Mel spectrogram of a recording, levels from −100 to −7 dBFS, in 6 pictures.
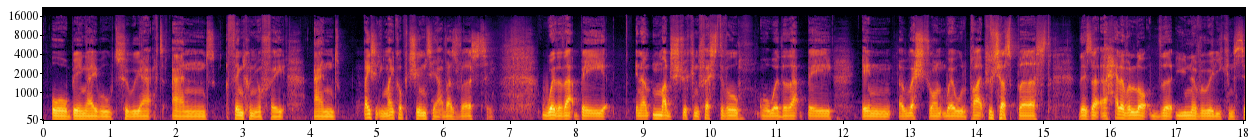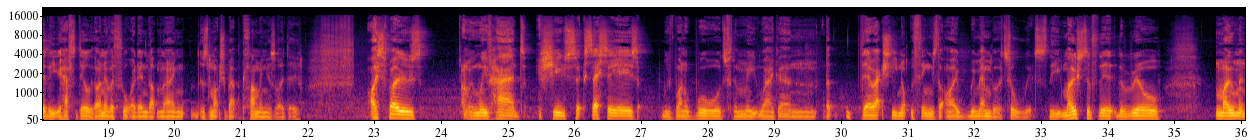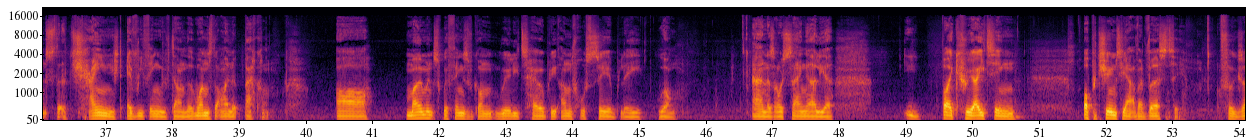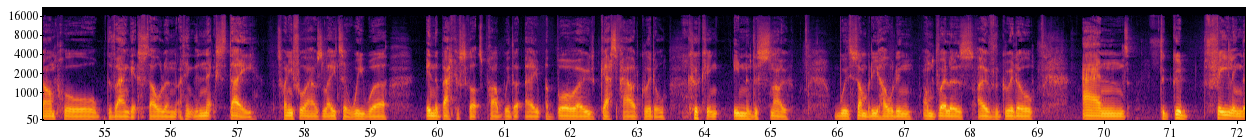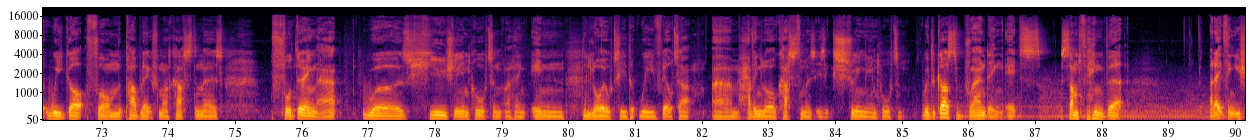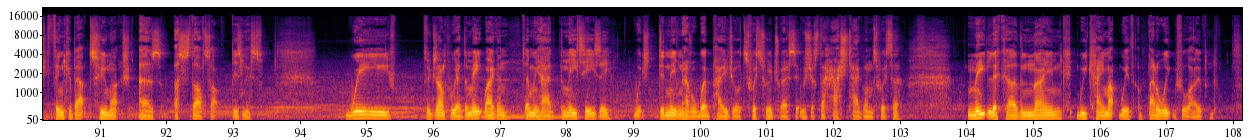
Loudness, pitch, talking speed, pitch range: -25 LUFS, 90 Hz, 155 wpm, 80-95 Hz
